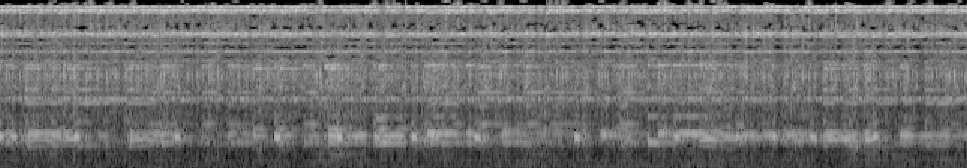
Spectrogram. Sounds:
Jingle bell

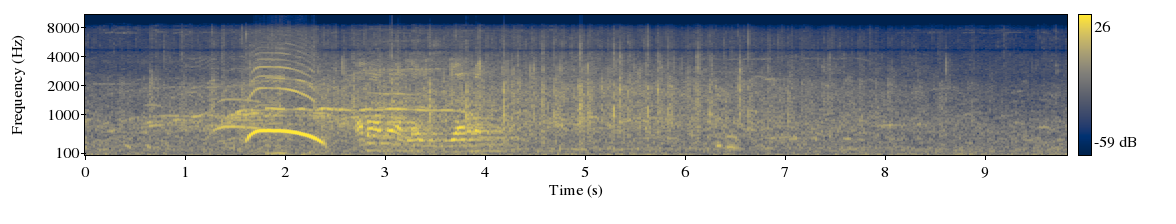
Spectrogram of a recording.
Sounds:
Clip-clop, Speech

